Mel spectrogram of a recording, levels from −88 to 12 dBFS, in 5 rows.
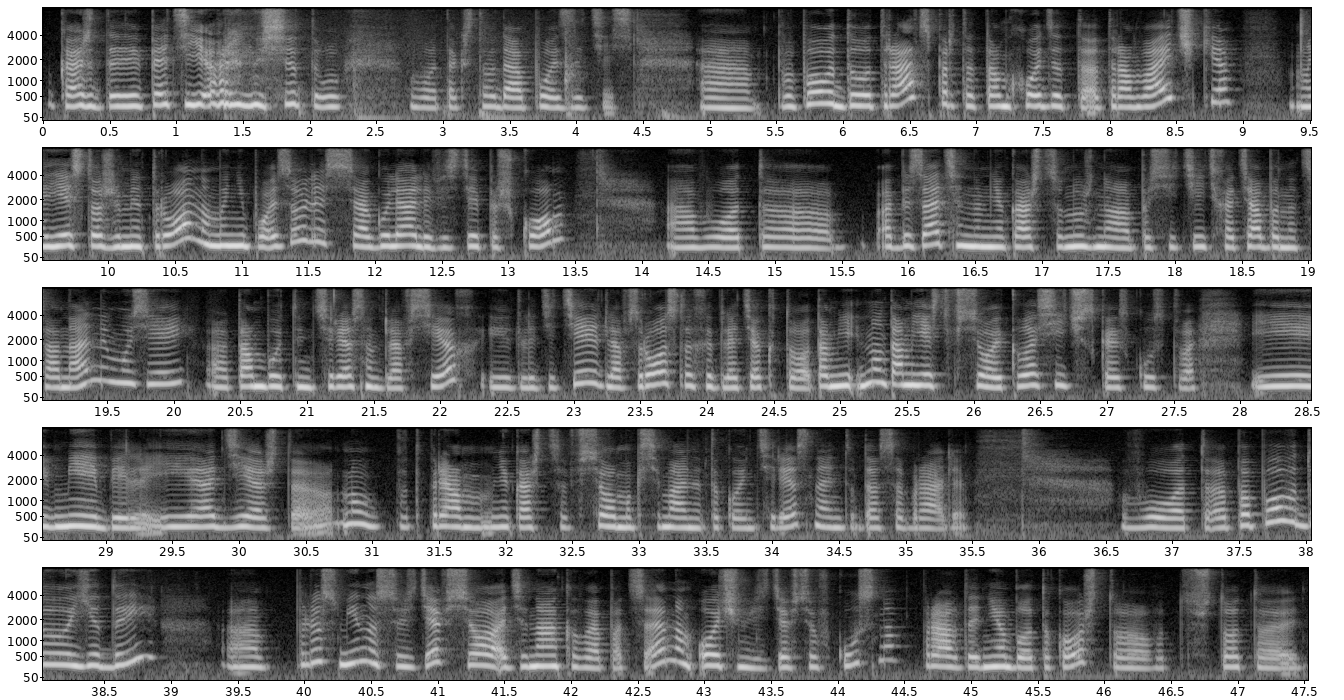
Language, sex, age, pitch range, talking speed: Russian, female, 20-39, 230-270 Hz, 120 wpm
